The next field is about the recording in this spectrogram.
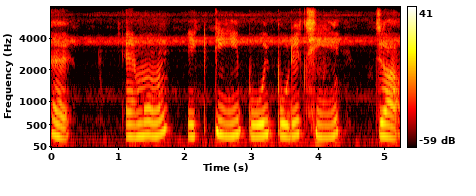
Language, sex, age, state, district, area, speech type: Bengali, female, 18-30, West Bengal, Alipurduar, rural, spontaneous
